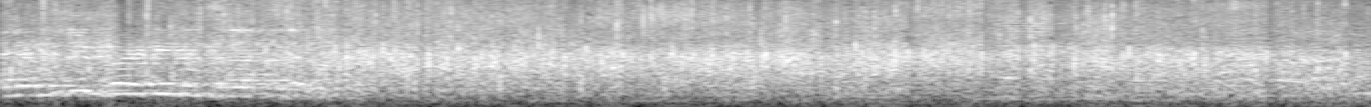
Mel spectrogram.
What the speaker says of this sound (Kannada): ಮೊದಲನೇ ಎಲ್ಲರಿಗೂ ಒಂದು ದೊಡ್ಡ ಚಪ್ಪಾಳೆ ಬರಲಿ, ಎಲ್ಲ ಮಕ್ಕಳಿಗೂ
